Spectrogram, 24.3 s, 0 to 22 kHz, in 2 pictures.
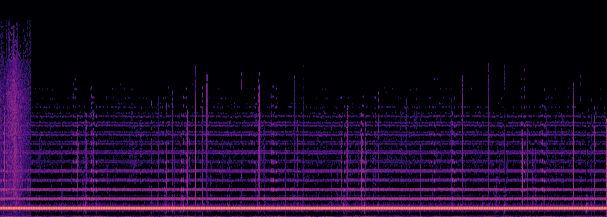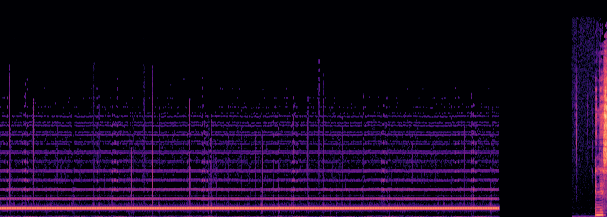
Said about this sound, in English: Their Dreamhouse installation, located at 275 Church Street in New York, has been running continuously for 17 years. The sound consists of 32 sine waves, tuned to different frequencies according to just intonation.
